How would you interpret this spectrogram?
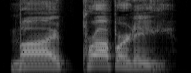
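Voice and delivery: loud, high claim of ownership; defiant shout. A narrator's reading. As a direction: shout back at the crowd. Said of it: "shouted Mikolka".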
